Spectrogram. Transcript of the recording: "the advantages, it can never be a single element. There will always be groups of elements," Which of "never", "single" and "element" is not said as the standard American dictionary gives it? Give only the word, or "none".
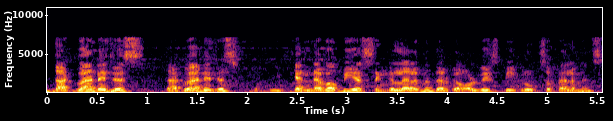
none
